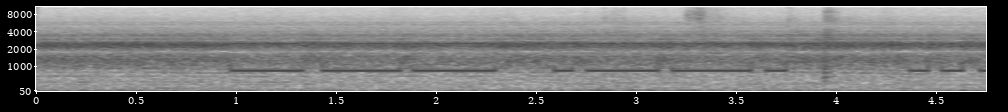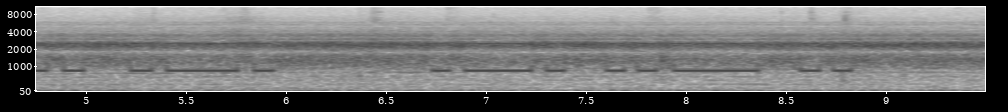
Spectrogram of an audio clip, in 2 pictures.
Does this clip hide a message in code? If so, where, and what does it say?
Yes: Morse code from 0.9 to 8.9 s, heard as a keyed tone, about 14 wpm, 830 Hz, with radio static and street noise. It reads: OP HR RUI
